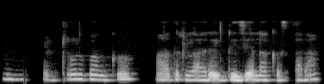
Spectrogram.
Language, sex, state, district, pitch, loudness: Kannada, female, Karnataka, Belgaum, 205 Hz, -16 LUFS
